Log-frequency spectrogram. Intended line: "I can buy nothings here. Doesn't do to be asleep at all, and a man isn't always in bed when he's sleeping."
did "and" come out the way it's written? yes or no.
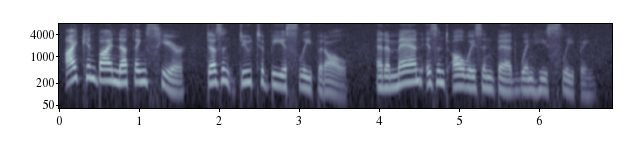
yes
